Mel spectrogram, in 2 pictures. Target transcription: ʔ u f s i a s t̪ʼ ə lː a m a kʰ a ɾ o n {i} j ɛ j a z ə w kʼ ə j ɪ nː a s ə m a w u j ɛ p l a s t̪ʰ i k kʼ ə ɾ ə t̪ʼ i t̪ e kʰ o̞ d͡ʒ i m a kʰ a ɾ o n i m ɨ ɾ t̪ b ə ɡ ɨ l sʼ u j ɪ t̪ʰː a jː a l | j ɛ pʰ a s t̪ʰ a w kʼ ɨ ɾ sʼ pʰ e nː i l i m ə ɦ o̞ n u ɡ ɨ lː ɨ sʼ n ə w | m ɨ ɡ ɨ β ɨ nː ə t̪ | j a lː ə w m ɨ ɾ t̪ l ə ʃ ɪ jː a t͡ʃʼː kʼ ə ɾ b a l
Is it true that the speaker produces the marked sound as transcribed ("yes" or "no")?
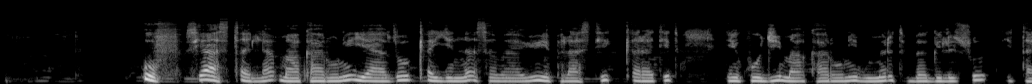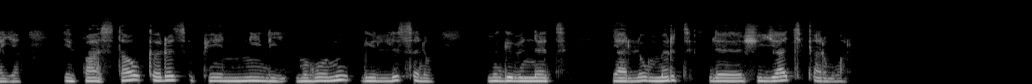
yes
